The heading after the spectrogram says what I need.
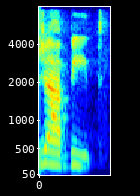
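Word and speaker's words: j'habite: I live को हम बोलेंगे फ्रेंच में जाबीद।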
